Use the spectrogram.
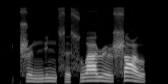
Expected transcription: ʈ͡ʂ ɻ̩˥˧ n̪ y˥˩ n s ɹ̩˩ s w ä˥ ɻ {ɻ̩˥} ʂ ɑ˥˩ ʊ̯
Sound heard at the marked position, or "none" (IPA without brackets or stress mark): ɻ̩˧˥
